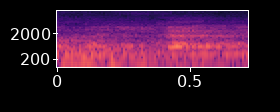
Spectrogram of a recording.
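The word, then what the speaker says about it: أولئك: Tapi menurut ilmu rasm, wawu pada ulaika itu tertulis namun tidak diucapkan, sama seperti wawu pada ulul albab.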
